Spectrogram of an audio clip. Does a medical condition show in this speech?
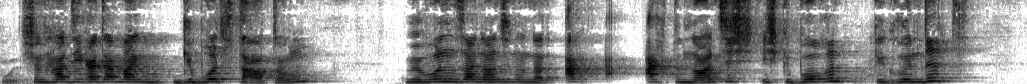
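Yes: Down syndrome; trisomy 21, extra copy of chromosome 21, present from birth, now 20 years old.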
